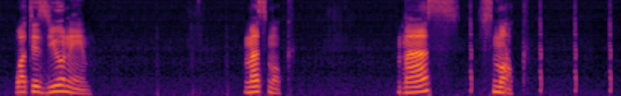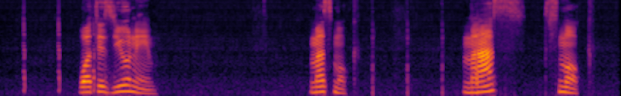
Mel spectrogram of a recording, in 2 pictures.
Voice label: Arabic Name; Mas-Smukマ・スムカ?; アラビア語; お名前は?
